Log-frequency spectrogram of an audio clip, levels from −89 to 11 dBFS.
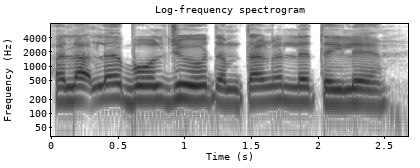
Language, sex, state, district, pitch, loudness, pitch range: Wancho, male, Arunachal Pradesh, Longding, 175 Hz, -12 LUFS, 160-190 Hz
